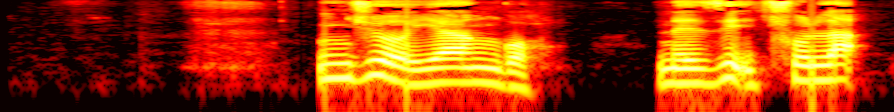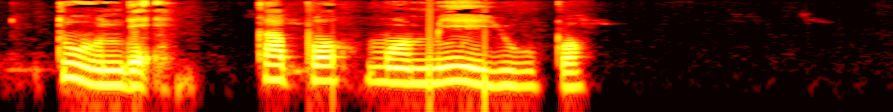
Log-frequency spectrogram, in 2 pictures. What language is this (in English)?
Ngomba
